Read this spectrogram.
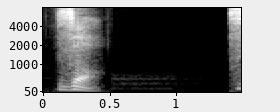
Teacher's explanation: Z is pronounced by touching the back of upper central teeth with the edges of the tongue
